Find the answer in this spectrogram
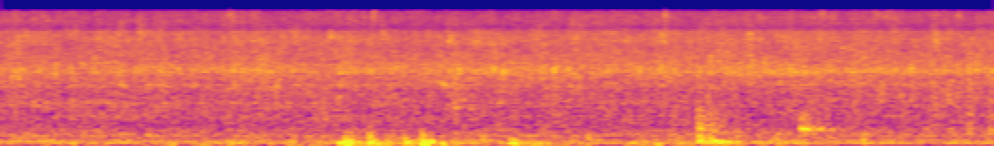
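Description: Chicken pieces sizzling in hot mustard oil in a frying pan, a steady hiss, with a few soft low thumps about two seconds in and again near three and a half seconds.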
